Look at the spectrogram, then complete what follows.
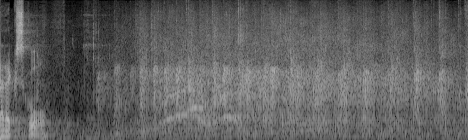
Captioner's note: audience applauding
